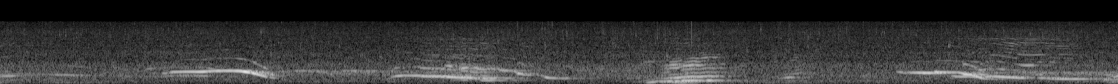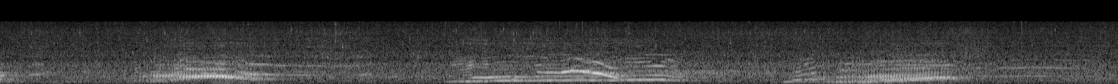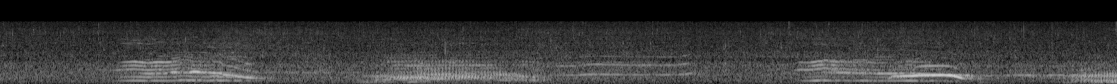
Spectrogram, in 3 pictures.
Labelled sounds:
1.8	2.7	humpback whale, 0.78 to 1.3 kHz
4.1	4.6	humpback whale, 0.78 to 0.97 kHz
6.7	7.2	humpback whale, 0.78 to 1.4 kHz
9.4	10.7	humpback whale, 0.78 to 3.3 kHz
13.0	13.9	humpback whale, 0.88 to 1.3 kHz
15.7	16.0	humpback whale, 1.0 to 1.3 kHz
16.8	17.9	humpback whale, 0.78 to 1.6 kHz
19.9	20.2	humpback whale, 1.0 to 1.2 kHz
21.2	21.6	humpback whale, 0.78 to 0.88 kHz
23.6	24.3	humpback whale, 0.81 to 2.7 kHz
28.2	28.6	humpback whale, 0.91 to 1.0 kHz
30.3	30.9	humpback whale, 0.97 to 1.2 kHz
31.5	32.0	humpback whale, 0.78 to 0.94 kHz

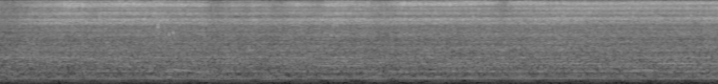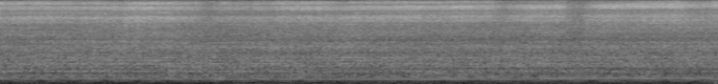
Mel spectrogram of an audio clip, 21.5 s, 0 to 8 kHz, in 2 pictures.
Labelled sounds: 18.4	18.8	vessel noise, 6.4 to 6.9 kHz

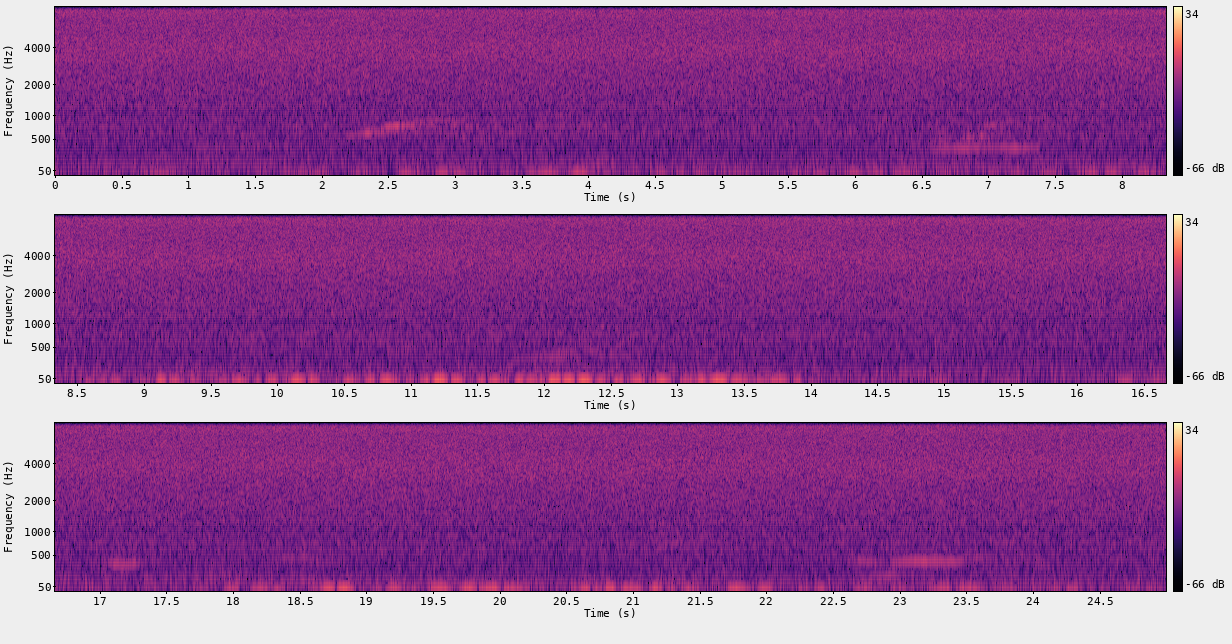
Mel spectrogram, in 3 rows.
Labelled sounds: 2.5	3.0	humpback whale, 0.80 to 0.93 kHz

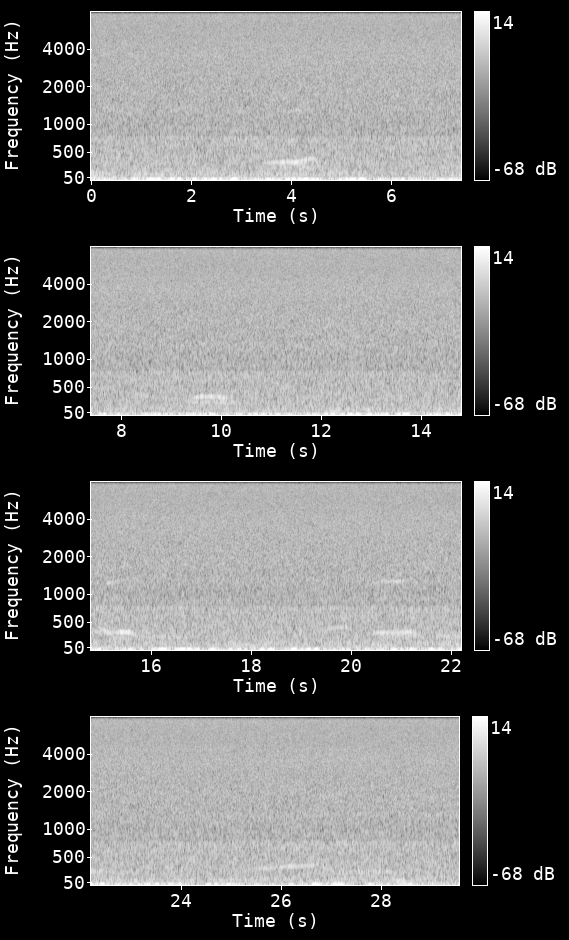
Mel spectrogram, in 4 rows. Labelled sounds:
20.6	21.0	humpback whale, 1.2 to 1.3 kHz

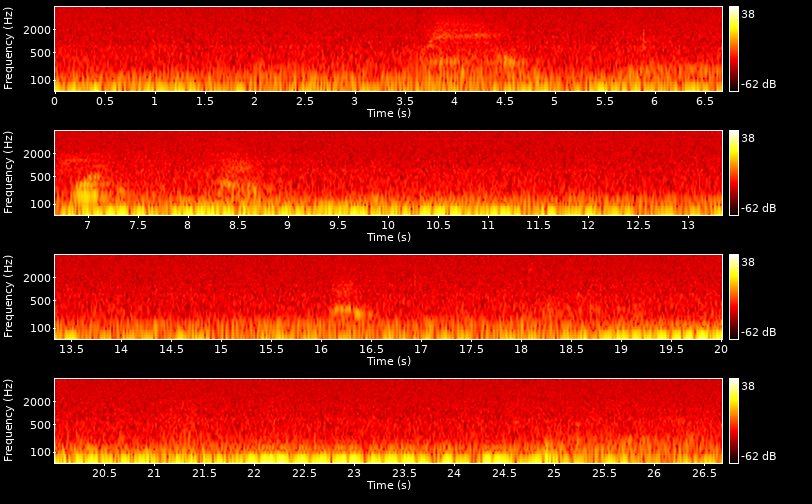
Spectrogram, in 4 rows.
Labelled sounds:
3.7	4.4	humpback whale, 0.93 to 1.6 kHz
6.7	7.0	humpback whale, 1.2 to 1.5 kHz

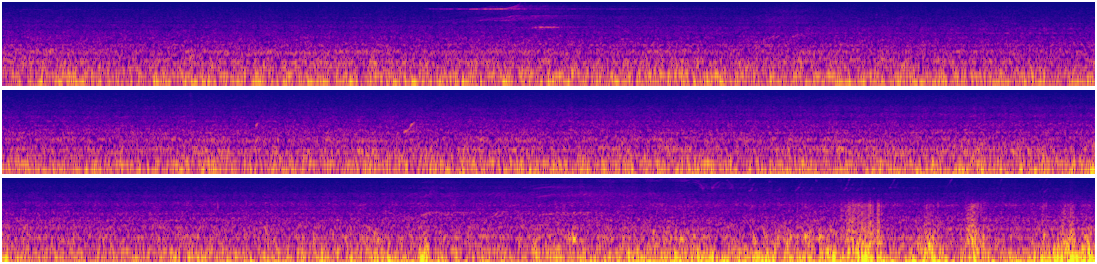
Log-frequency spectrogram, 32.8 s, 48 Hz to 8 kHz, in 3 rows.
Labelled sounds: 4.3	5.8	killer whale, 1.7 to 7.4 kHz

